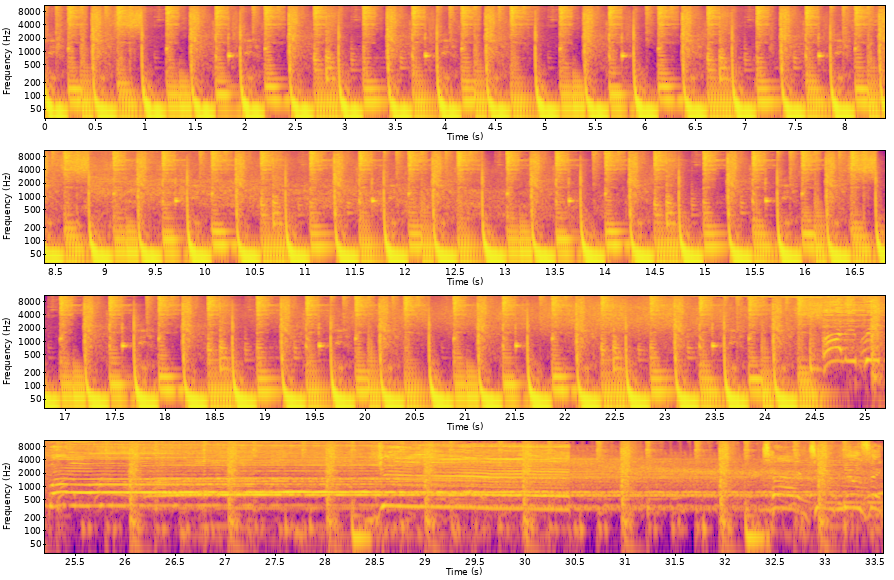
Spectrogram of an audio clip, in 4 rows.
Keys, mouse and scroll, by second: 5.5 /, 6.3 Tab, 10.5-21.5 middle drag, 21.6-27.6 middle drag, 23.2 ctrl+s, 27.6 right click, 27.6-32.0 middle drag, 32.0-33.5 drag.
